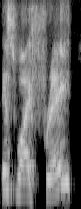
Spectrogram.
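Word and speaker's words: Esawi Frej: So Iswai, I've heard his name pronounced many times, both his first and his last name pronounced differently many times. So we'll go with Iswai Frey, is the one I've heard most pronounced.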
